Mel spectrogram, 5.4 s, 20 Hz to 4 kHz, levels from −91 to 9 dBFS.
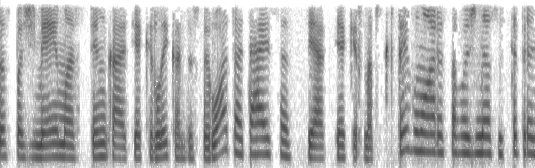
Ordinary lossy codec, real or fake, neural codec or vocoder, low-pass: AAC, 24 kbps; real; none; 3.6 kHz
